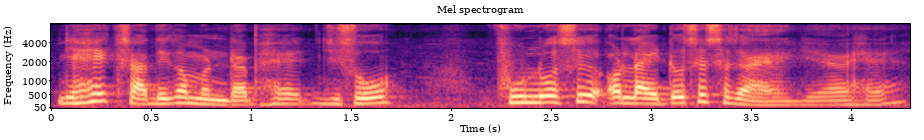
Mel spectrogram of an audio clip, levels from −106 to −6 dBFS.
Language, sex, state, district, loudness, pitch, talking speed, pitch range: Hindi, female, Uttar Pradesh, Jalaun, -15 LUFS, 185 Hz, 210 wpm, 170-215 Hz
